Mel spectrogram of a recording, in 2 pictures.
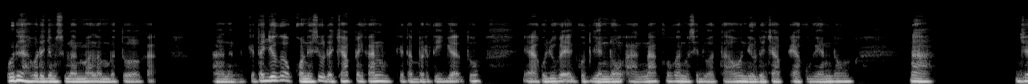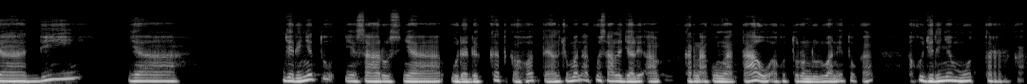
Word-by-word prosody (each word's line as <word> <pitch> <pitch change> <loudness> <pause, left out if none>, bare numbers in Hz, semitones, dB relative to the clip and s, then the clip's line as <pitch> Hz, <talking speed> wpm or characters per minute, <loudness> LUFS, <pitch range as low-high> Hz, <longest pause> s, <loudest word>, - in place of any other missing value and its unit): Udah 170 0 +7
udah 135 -1 +4
jam 130 - +6
9 125 0 +2
malam, 130 0 +3
betul, 125 0 -4
Kak. - - -12 0.6
Nah, 125 - +1 0.2
kita 140 +3 -1
juga 180 +1 +3
kondisi 130 +2 +2
udah 145 -4 -2
capek 140 +1 -2
kan, 145 0 +4 0.2
kita 140 -1 -8
bertiga 130 +2 -3
tuh. 145 +1 -3 0.4
Ya, 135 -3 -3
aku 130 0 -2
juga 135 +3 +1
ikut 130 -1 -5
gendong 125 -2 +1
anak, 130 +2 -2
anakku 135 - -6
kan 135 - +2
masih 125 +1 -4
2 120 -1 -3
tahun, 125 +1 +1
dia 125 - +2
udah 125 0 0
capek 120 - -9
aku 125 - -17
gendong. 130 +2 +1 0.6
Nah, 130 -3 +4 0.9
jadi 145 - +2 0.7
ya 150 -1 +1 1.1
jadinya 160 +5 +4
tuh, 255 +2 -13
ya, 145 -1 -1
seharusnya 130 -1 +2
udah 125 -2 +3
dekat 130 +8 -3
ke 130 - -9
hotel, 145 -3 -3
cuma 165 +4 0
aku 185 +1 -4
salah 145 -3 +1
cari 130 +1 +3
ap 130 0 -3 0.2
karena 135 -1 0
aku 135 - -3
nggak 120 0 -1
tahu, 145 -1 +1
aku 130 - -5
turun 130 -2 +2
duluan 130 +2 +2
itu, 150 +2 -8
Kak, 140 +4 -7 0.4
aku 185 - -3
jadinya 150 +5 +5
muter, 155 -2 +1 0.2
Kak. - - -22
135 Hz, 180 wpm, -23 LUFS, 130-150 Hz, 1.1 s, Udah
